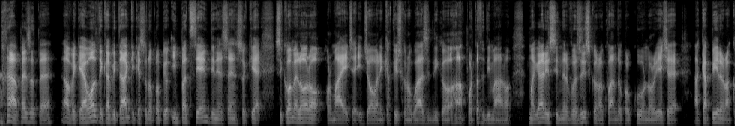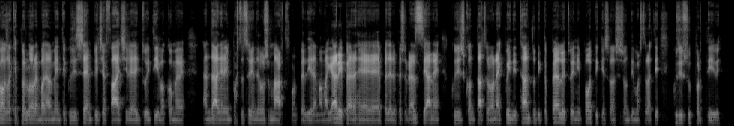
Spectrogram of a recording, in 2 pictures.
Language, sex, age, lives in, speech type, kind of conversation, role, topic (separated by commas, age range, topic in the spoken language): Italian, male, 25-29, Italy, conversation, podcast, host, Come gestiscono le famiglie l’uso della tecnologia nel rapporto tra nonni e nipoti?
